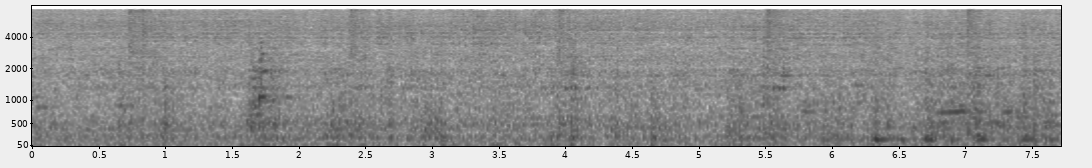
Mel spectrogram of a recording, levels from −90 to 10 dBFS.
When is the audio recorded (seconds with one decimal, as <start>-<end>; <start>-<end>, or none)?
0.0-7.7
